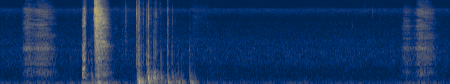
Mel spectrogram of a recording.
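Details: Sneezing fit while driving, bad enough that the driver had to pull over to avoid crashing: a quick run of forceful sneezes in a quiet car, with faint breathing before and after.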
